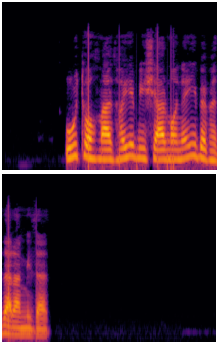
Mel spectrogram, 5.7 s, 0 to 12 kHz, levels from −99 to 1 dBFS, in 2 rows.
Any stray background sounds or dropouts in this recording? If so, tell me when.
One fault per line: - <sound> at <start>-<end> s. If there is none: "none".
none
